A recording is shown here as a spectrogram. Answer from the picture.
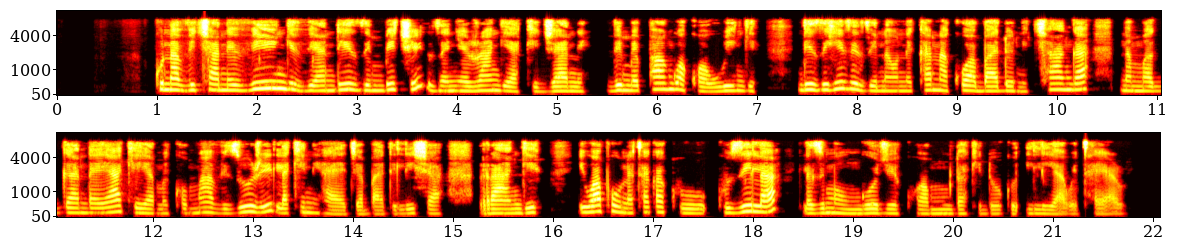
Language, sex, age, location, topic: Swahili, female, 18-24, Nakuru, agriculture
